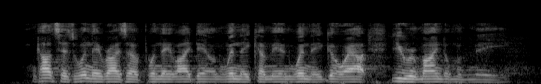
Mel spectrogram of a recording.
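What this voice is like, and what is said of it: Texan accent. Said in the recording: “If you're like me, Texas, everybody hears it ... Guess how I talk? Texan. I've been out of Texas 30 years. I still talk”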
